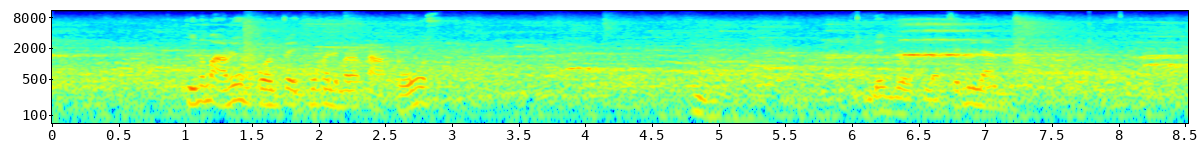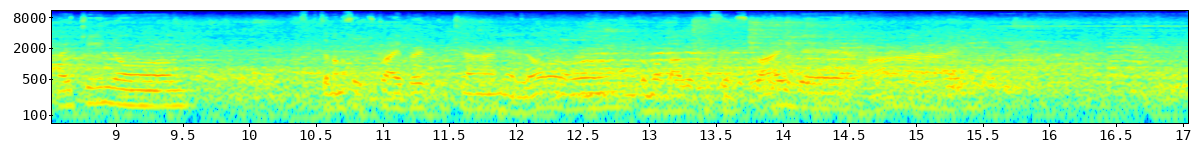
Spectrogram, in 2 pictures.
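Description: A middle-aged woman talks to a close microphone with animation.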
